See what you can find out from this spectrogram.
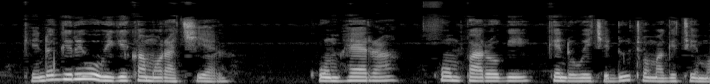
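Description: Throughout the speech, a low-bitrate transform codec, likely WMA compression at a rate that fits around 48 kbps, smears quantisation noise across tens of milliseconds and zeroes weak spectral detail. This gives a plainly audible ringing, washy sound with hiss that breathes with the signal.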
